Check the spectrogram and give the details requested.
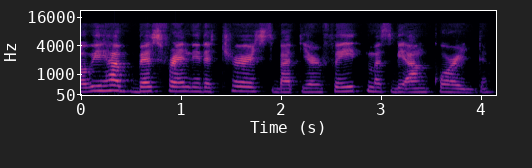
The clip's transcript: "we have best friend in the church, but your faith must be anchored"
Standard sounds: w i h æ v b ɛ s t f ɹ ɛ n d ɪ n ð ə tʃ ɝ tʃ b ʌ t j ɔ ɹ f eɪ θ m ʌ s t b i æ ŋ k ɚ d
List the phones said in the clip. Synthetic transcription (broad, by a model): w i h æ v b ɛ s t f ɹ ɛ n d ɪ n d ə tʃ ɝ tʃ b ʌ t j ɔ ɹ f eɪ t m ʌ s t b i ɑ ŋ k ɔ d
